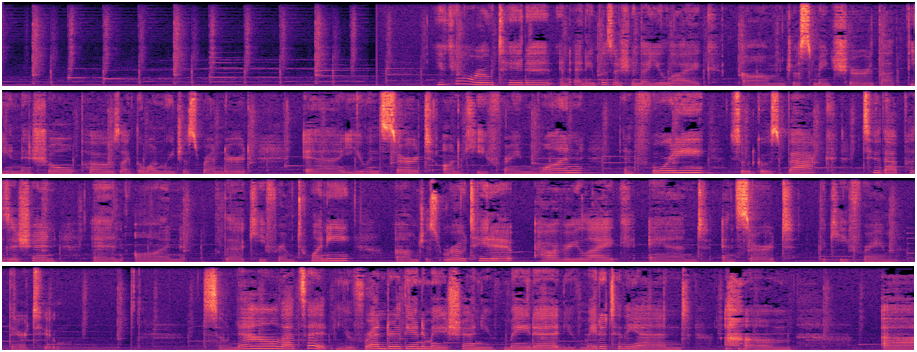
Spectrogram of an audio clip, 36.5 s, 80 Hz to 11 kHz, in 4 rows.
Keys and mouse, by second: 0.1 click, 0.6 click, 2.1 shift+click, 2.5 shift+click, 4.3-8.0 right drag, 9.5-11.4 drag, 12.1-13.6 right drag, 14.8-15.8 drag, 17.1 r, 17.3 z, 20.6 click, 21.3 right click, 24.4-25.2 drag, 26.4 click, 31.2 click, 32.6-33.9 drag, 35.5-36.5 drag.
